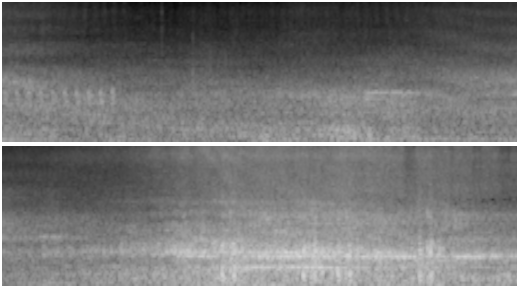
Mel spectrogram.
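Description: Passenger multiple-unit train passing over a level crossing: its running noise swells from about six seconds in to a peak with a steady whine, then fades near the end.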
